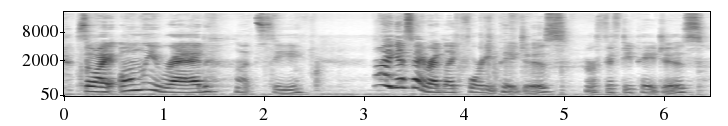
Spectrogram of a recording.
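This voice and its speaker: Young woman vlogger, lowish voice, rambling casual diary talk from home. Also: a bit bright. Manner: chatty, many fillers like "like" and "um". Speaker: book vlogger.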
